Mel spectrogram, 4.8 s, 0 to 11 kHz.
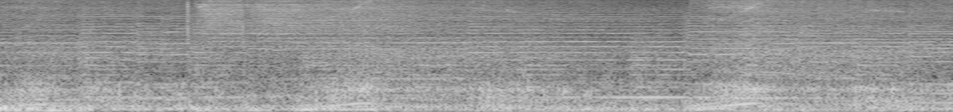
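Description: Porsche 911 Carrera T accelerating hard in first gear in Sport Plus mode, its engine note sweeping upward in two loud, close revving pulls with a brief dip between, no talking over it.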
